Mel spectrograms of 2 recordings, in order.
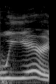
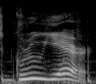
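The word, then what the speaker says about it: Gruyère: It's not Gruyere, it's Gruyere.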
